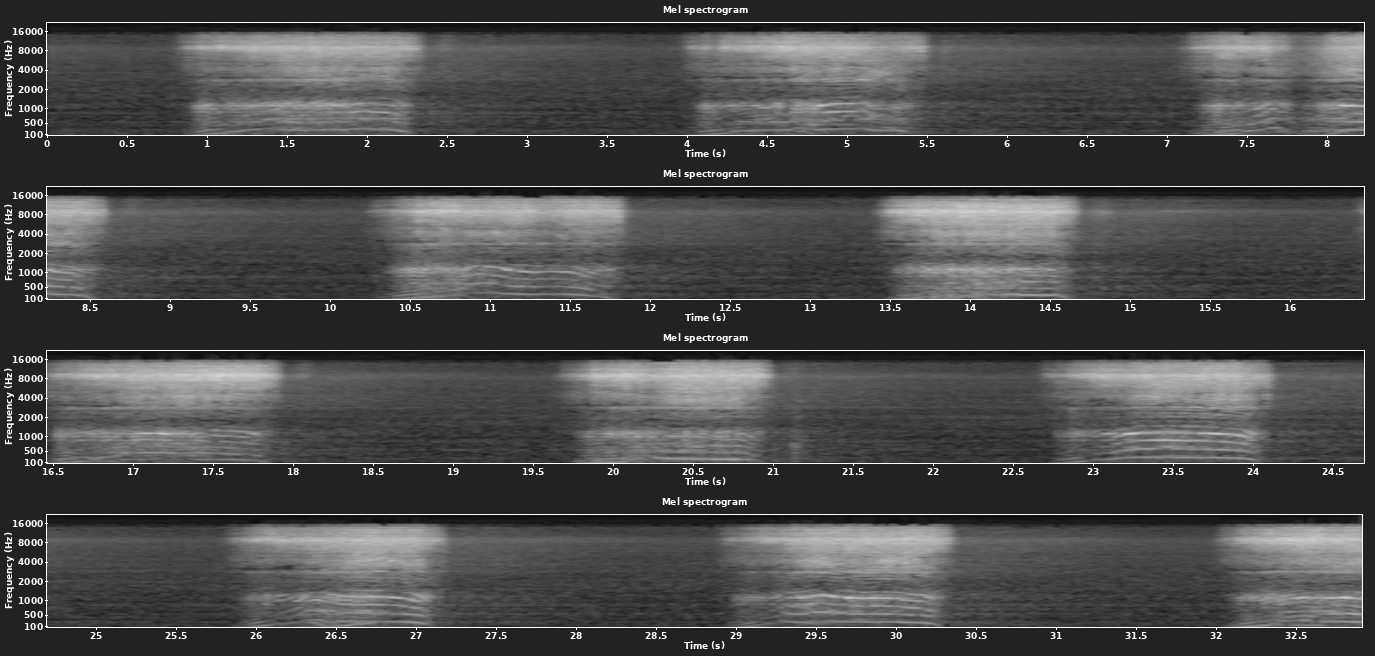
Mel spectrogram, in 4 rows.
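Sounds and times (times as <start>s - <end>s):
man snoring: 0.8s - 2.4s, 4.0s - 5.8s, 7.1s - 8.8s, 10.2s - 12.0s, 13.4s - 15.0s, 16.4s - 18.0s, 19.6s - 21.2s, 22.7s - 24.2s, 25.8s - 27.3s, 28.9s - 30.4s, 32.0s - 32.9s.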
